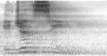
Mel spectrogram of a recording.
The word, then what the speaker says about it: agency: We have Y after C, so we have pronounced it agency instead of agency.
